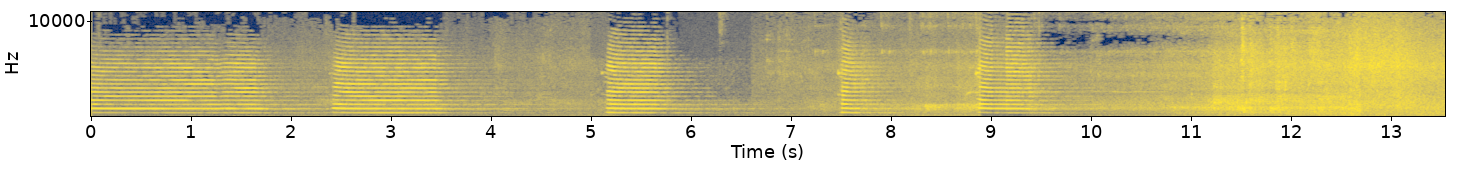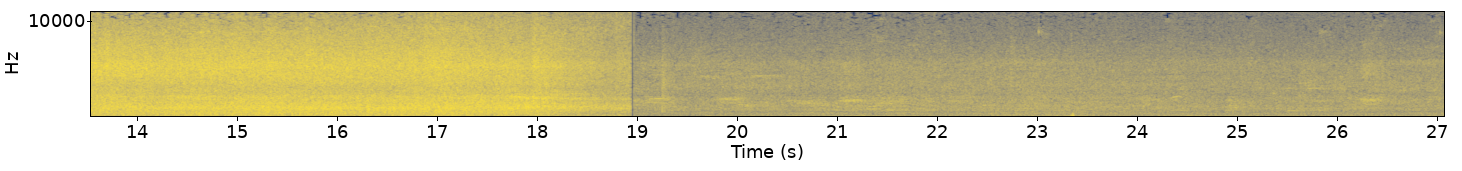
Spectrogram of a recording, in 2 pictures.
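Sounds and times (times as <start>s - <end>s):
train horn blasts: 0.0s - 4.3s, 5.1s - 6.6s, 7.4s - 8.2s, 8.8s - 10.0s
train passing rush: 0.0s - 27.0s.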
